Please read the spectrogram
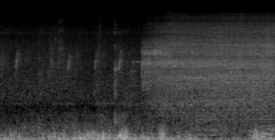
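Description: Wind rumbling on the microphone, with a steady hiss setting in about halfway through.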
